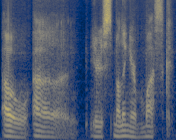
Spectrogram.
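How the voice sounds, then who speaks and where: A man's voice: on the low side, fairly even intonation, takes it slowly, gravelly, no echo. A man reading a visual novel aloud as a let's-play narrator, slipping into casual reactions. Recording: music playing behind.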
